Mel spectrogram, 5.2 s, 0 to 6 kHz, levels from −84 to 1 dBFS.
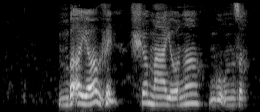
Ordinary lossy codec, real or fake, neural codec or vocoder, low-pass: AAC, 24 kbps; real; none; 5.4 kHz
